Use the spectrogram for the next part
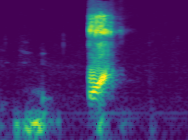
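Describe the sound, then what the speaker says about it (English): A single short, loud burp from a person, preceded by a brief low murmur, then quiet. "That's burp, sorry."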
